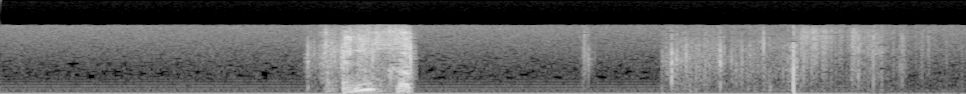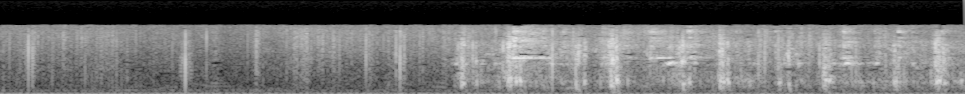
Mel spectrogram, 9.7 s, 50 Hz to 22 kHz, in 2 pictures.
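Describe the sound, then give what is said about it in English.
Horse hooves clip-clop at a steady, uneven pace, with the rattle of a horse-drawn milk wagon delivering milk in 1896 growing busier toward the end; a low hum sits underneath at first, and no one speaks. “In the year 1896, milk was delivered in a horse-drawn milk wagon.”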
